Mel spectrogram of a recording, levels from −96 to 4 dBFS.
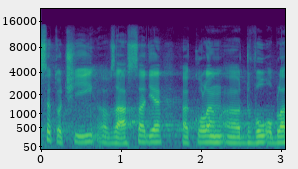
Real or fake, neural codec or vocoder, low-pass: real; none; 14.4 kHz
